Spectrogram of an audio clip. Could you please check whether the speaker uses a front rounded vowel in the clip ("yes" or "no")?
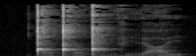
no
